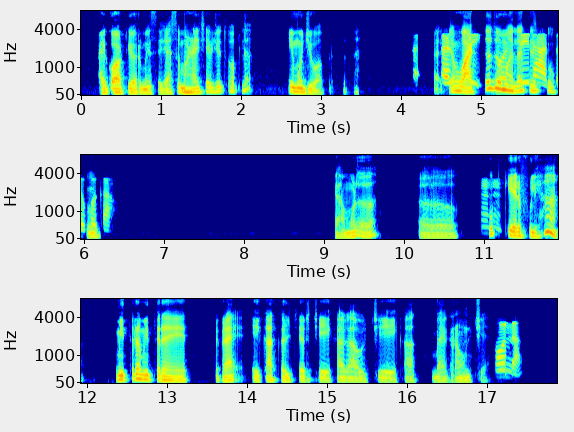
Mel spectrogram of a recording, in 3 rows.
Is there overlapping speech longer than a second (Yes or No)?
Yes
